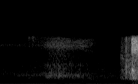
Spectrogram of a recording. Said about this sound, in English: Excuse me for coughing. I really apologize, but I wanted to make that point.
